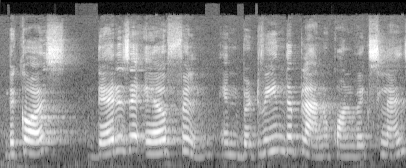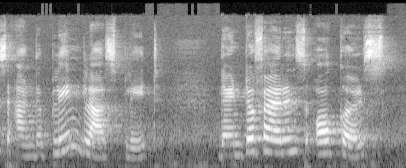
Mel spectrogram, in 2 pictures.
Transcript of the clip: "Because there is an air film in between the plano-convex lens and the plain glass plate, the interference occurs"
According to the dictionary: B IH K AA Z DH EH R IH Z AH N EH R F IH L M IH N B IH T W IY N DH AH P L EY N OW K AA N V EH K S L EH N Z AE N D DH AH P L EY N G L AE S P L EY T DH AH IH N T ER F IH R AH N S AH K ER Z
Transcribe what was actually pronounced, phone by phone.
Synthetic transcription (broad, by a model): B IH K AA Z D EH R IH Z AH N EH R F IH L M IH N B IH T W IY N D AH P L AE N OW K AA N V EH K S L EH N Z AE N D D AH P L EY N G L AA S P L EY T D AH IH N T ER F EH R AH N S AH K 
